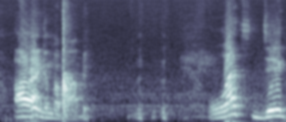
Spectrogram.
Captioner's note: laugh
